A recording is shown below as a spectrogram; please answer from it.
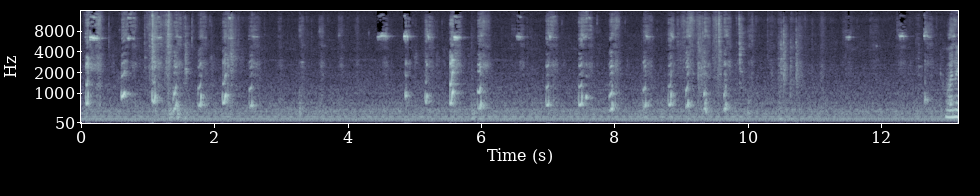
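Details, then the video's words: Persistent begging from a Lhasa Apso wanting to come out: a long run of short, high-pitched whimpers and squeaks, irregularly spaced and sometimes doubled, over faint steady indoor hum. "Lhasa Apso Begs to Come Out"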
